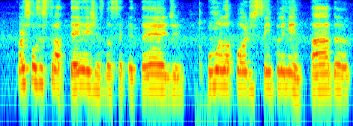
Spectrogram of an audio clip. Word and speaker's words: CPTED: Inclusive, eu percebo que vocês pronunciam no inglês CPTED, como deve ser, 2 sílabas, mas para poder facilitar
